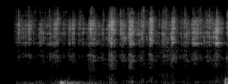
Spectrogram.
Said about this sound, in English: I'm just enjoying having the physical dice here. Oh, sounds so good.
